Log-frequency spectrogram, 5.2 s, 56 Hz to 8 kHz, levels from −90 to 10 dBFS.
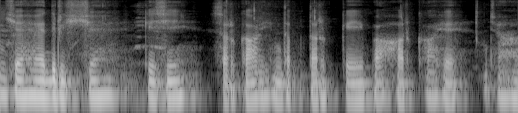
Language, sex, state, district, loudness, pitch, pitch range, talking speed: Hindi, male, Chhattisgarh, Sukma, -22 LUFS, 115 Hz, 105-120 Hz, 125 wpm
